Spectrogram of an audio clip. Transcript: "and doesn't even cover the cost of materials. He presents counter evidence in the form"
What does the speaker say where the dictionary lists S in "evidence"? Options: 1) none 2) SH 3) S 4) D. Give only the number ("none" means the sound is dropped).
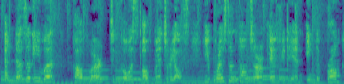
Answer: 1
